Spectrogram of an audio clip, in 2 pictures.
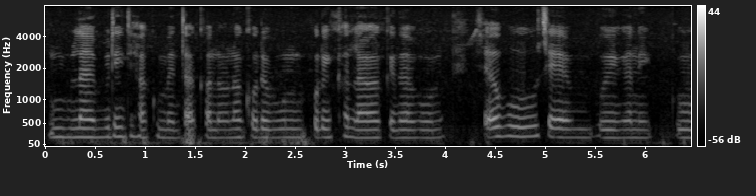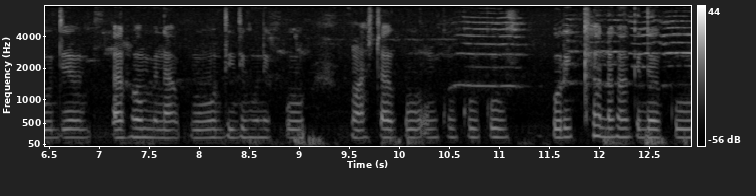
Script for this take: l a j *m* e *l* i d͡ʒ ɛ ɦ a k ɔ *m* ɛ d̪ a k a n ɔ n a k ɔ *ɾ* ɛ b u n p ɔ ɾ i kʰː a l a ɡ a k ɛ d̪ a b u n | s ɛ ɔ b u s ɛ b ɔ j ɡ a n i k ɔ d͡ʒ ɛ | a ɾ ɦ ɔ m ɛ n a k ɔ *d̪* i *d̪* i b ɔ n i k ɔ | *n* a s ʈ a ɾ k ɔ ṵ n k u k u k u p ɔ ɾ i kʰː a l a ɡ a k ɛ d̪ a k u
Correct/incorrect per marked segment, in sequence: incorrect: b, incorrect: ɾ, correct, correct, correct, correct, incorrect: m

